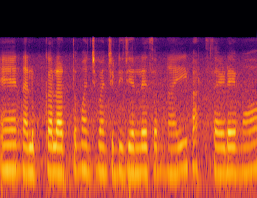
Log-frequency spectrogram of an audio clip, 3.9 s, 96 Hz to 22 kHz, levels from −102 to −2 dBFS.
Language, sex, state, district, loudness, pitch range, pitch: Telugu, female, Andhra Pradesh, Chittoor, -18 LUFS, 195-205 Hz, 195 Hz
